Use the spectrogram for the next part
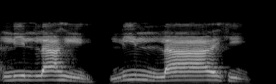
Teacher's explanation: namanya lam jalalah jadi caranya dibaca ini dibaca tipis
